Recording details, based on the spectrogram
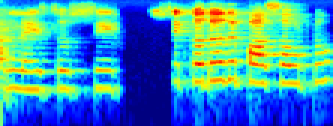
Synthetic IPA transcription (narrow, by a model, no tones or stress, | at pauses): ɾneit̪ʊsĩːt̪ʊ̥sĩːkəd̪ãd̪epaːsaʊʈoː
